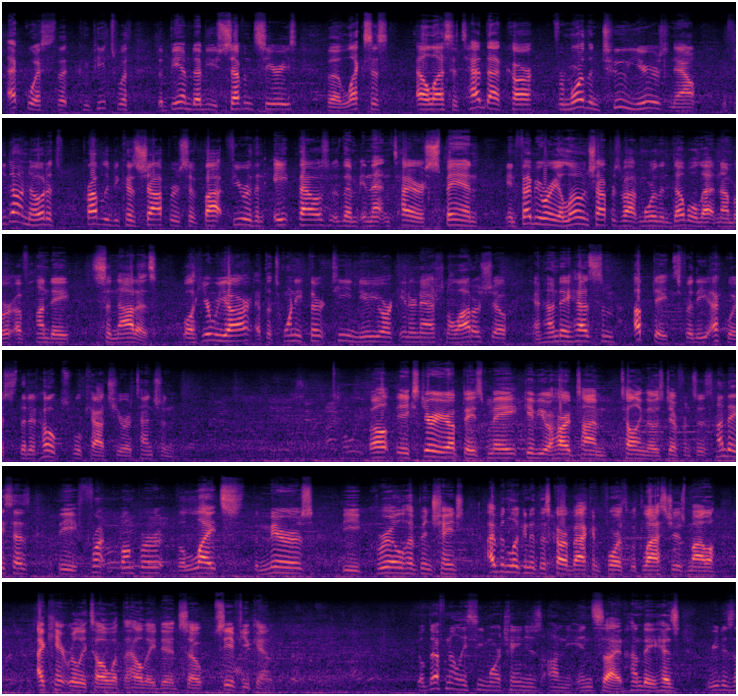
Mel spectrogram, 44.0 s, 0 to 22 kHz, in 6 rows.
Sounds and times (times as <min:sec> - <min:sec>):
Speech: 0:00.0 - 0:23.8, 0:25.0 - 0:39.8, 0:40.9 - 0:44.0.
